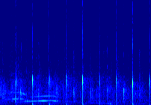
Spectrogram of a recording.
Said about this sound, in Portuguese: Você pode dar uma salva de palmas para Jesus porque Ele é a razão da nossa gratidão.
